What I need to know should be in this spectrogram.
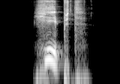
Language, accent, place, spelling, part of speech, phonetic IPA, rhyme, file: German, Germany, Berlin, hiebt, verb, [hiːpt], -iːpt, De-hiebt.ogg
- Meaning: second-person plural preterite of hauen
